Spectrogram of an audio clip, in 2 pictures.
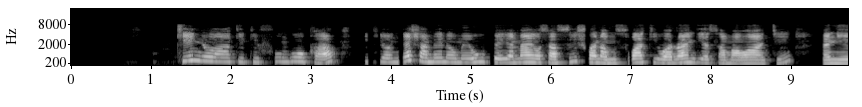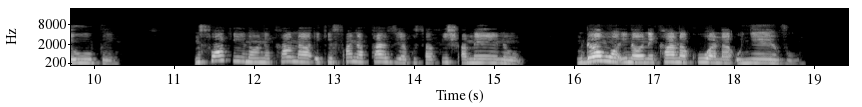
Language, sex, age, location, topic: Swahili, female, 18-24, Nairobi, health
